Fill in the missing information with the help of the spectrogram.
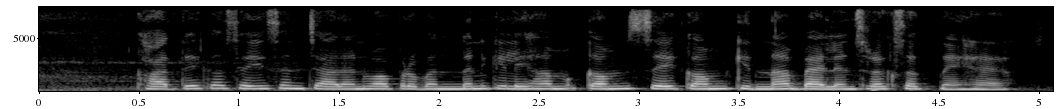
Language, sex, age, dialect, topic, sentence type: Hindi, female, 18-24, Garhwali, banking, question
